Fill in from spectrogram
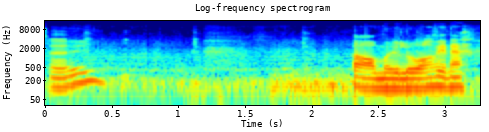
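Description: A man's voice: medium pitch, little pitch movement, slow, a little mellow, a little hiss or hum. A man giving casual let's-play commentary, blunt and swearing freely, with sudden startled exclamations. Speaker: gaming streamer.

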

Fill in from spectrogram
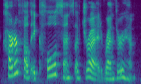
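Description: A woman reading an adventure story aloud in a casual, homely way, with a rather high voice. She stumbles now and then and corrects herself, chatting to her listeners between passages. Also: lively intonation, a little slow, a bit bright. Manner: casual read-aloud with slips and asides to listeners. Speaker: reader of a children's novel.

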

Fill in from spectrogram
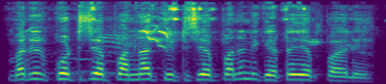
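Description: A woman's voice: a little high, a little mellow, a little hiss or hum. A woman, nagging and scolding over and over in a scripted village prank skit. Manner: nagging, repetitive, rapid scolding.

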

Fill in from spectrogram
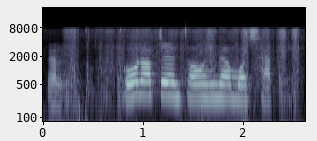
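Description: A woman's voice: on the high side, fairly quick, slight background noise. A woman narrating an improvised fan story in a rambling way, often restarting her sentences. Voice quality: rambling, frequent restarts and stumbles. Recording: dull lo-fi recording.

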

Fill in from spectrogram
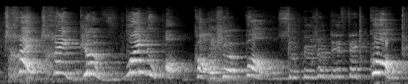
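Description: A woman's voice: extremely high pitch, sing-song, slow, crowd noise, exaggerated voice. A young woman playing a pompous, indignant king in a stage farce, theatrical and exclamatory. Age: young adult. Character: pompous, gullible, indignant old-fashioned King of Poland. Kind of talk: farcical live object-theatre acting. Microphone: far camera. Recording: echoey theatre stage, distant mic.

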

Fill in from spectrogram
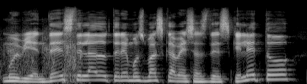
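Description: A man with a Mexican Spanish accent giving playful, teasing gameplay commentary, jumping between squeals and mock-grand low tones. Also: expressive, moderate pace, bright, forceful tone, slight background noise. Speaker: gaming video host.

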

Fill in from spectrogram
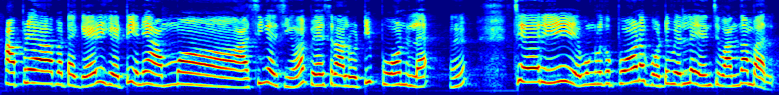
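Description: Woman voicing a wailing wronged wife. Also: very high-pitched. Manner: wailing, lamenting, sing-song complaint. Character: nagged married village woman wailing about in-laws. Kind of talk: cartoon voice acting. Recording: muffled lo-fi recording.

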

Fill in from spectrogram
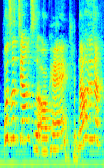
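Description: Fast-talking woman telling a ghost story. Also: very high voice. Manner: animated, mixes in English words. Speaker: host and storyteller. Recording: echoey room with faint music.

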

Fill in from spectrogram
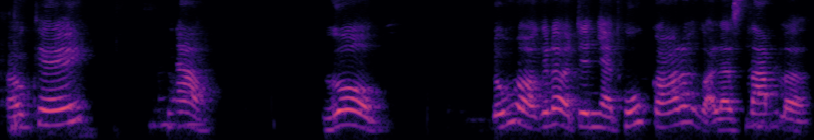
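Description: A woman with a Vietnamese accent teaching English words to a child one-on-one, drilling each word patiently and switching to quicker speech to explain. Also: fairly high pitch. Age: adult.

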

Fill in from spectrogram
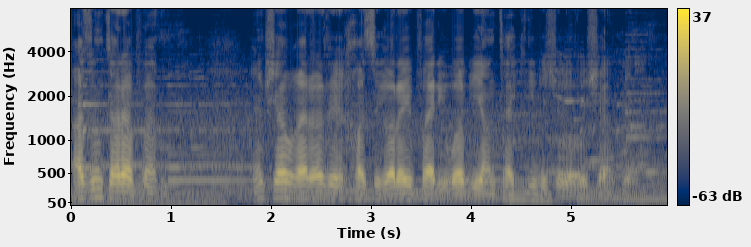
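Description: A man playing a weary, debt-burdened man in a TV drama speaks in a low, downcast voice. He complains with the tired weight of someone worn down by life, over background score music. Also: close to an everyday voice. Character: weary indebted middle-aged man, worn down. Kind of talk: TV series acting.

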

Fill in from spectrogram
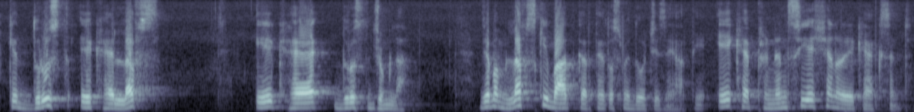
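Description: A man's voice: medium pitch, mellow. A man gives a motivational lesson on spoken English, explaining with everyday examples and repeating phrases for emphasis. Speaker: life coach teaching spoken English.

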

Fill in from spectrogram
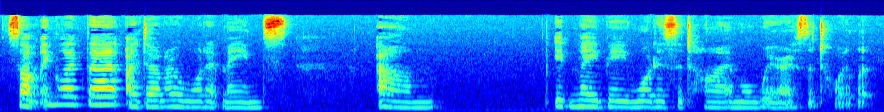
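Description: A woman's voice: medium pitch, steady tone, moderate pace, a little hiss or hum, poor audio. A young woman chatting casually to camera as a vlogger, answering tag questions with plenty of ums. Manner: rambling and chatty, with many ums. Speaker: beauty vlogger.

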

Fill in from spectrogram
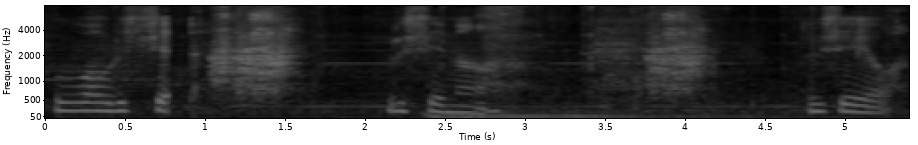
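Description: A woman's voice: mid-range voice, steady tone, slow pace, over loud music. A woman streaming a video game, giving casual commentary, muttering and grumbling, and whispering text as she reads it. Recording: background noise.

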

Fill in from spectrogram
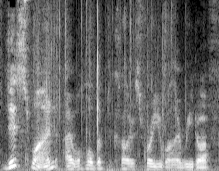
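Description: A woman's voice: rumbling low, animated, a little fast, slight background noise. A woman vlogger unboxing her yearly yarn haul at home, chatting unhurriedly and reading out the labels. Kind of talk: casual unboxing chat.

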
